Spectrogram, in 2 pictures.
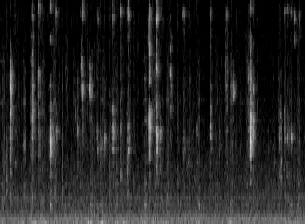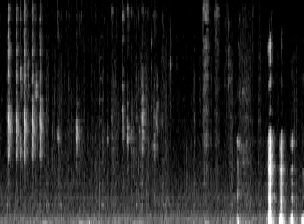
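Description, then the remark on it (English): Quiet, steady keyboard typing of messages in Slack, with rapid irregular clicks, ending in a short burst of louder, heavier key presses; no one speaks. “Are you typing”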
